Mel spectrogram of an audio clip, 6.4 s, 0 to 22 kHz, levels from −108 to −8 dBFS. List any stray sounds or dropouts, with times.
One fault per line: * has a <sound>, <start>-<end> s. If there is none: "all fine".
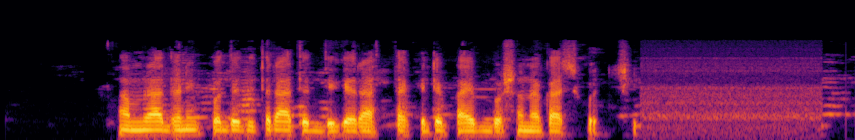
all fine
